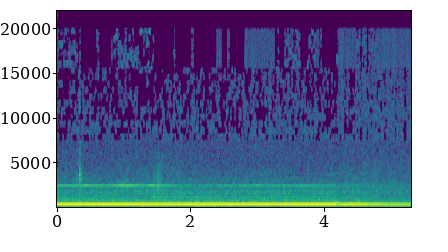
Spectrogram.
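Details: Canadian Westinghouse 981 shortwave radio, tuned to a 10 MHz signal generator test signal: single steady pure tone, sagging slightly near the end; signal comes through but the band sounds insensitive, weak reception on one band.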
